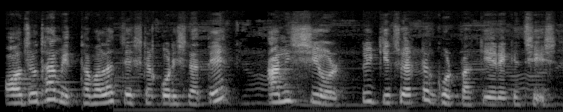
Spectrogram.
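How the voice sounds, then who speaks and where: A woman's voice: sits high, normal speed, darkish tone. A woman voicing a stern, suspicious, annoyed young male college friend in a dramatised fan fiction. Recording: faint music under voice. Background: faint background music.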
